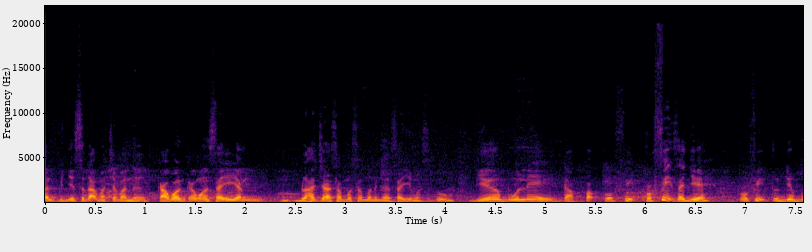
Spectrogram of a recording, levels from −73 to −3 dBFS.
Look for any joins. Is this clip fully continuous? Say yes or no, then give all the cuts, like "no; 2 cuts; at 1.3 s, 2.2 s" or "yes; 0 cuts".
no; 3 cuts; at 1.0 s, 4.2 s, 5.9 s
